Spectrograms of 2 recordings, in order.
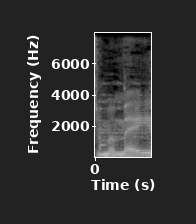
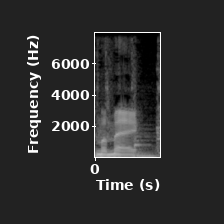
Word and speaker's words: mame: Please smack next time he insists mame is a disyllabic French loanword. – Beg your pardon? – Disyllabic French loanword. – Oh, I don't know about that, but it's pronounced mame.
